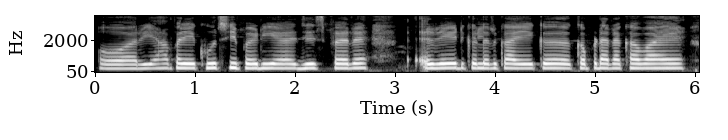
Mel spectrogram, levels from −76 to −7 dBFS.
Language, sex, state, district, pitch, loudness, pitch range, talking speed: Hindi, female, Rajasthan, Barmer, 230 Hz, -12 LUFS, 225-235 Hz, 170 wpm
